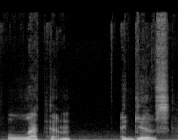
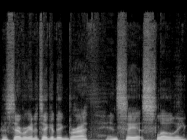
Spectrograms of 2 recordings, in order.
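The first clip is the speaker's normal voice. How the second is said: normal talking voice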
